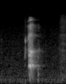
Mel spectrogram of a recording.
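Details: A single sharp hiccup from a child: a sudden catch of breath with a brief voiced squeak, then quiet.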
